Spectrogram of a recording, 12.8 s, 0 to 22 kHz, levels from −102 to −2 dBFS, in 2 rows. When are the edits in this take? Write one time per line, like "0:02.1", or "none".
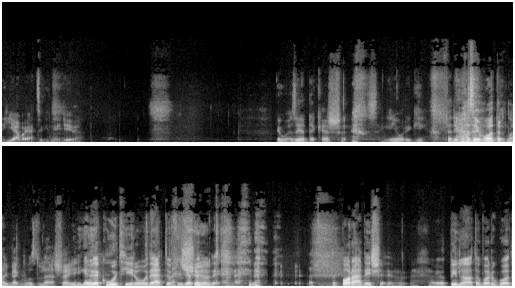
none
